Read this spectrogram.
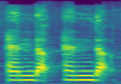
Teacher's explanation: the D is going to connect right into the up sound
